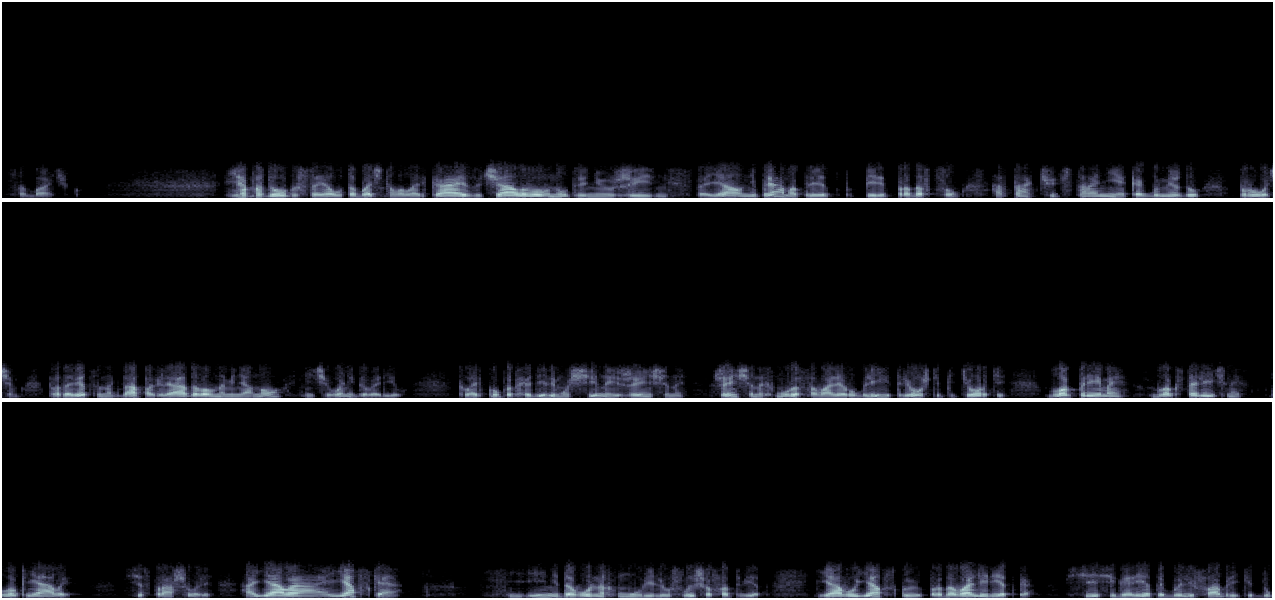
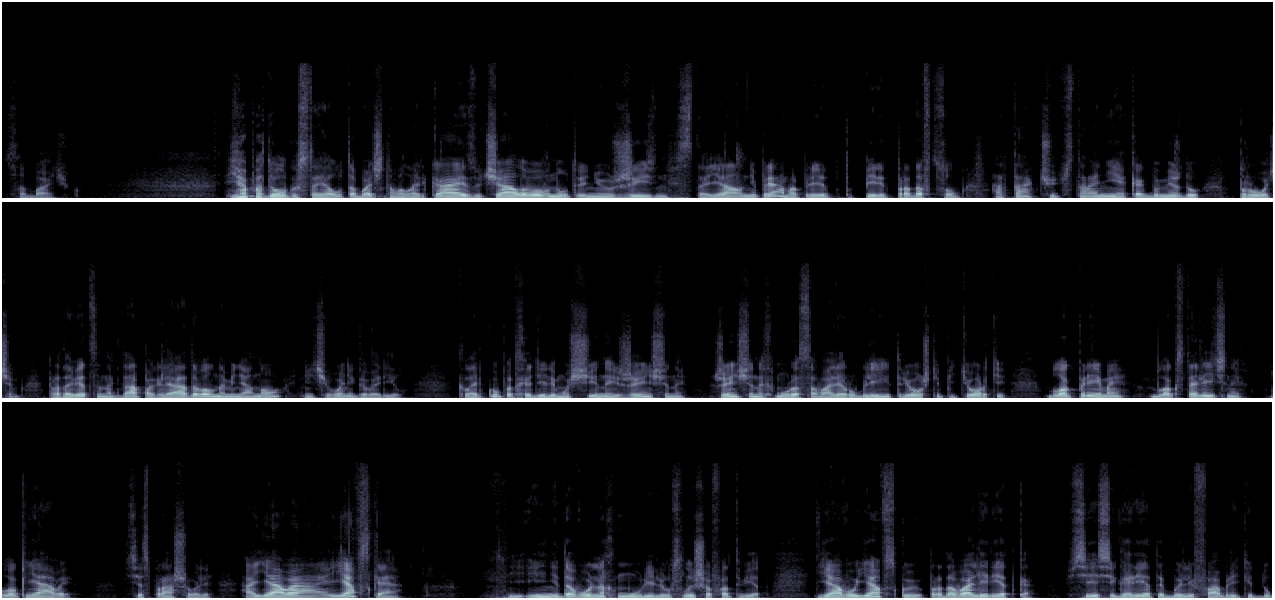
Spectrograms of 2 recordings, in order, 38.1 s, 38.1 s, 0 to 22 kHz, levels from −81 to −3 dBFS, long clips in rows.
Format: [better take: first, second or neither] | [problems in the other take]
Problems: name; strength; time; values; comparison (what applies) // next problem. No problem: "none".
second | phone-call audio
